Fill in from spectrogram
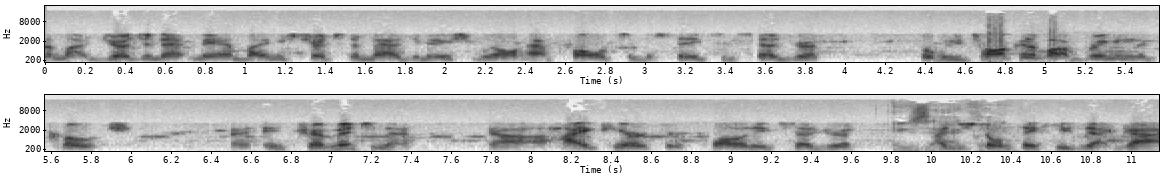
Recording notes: calls in from Houston!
